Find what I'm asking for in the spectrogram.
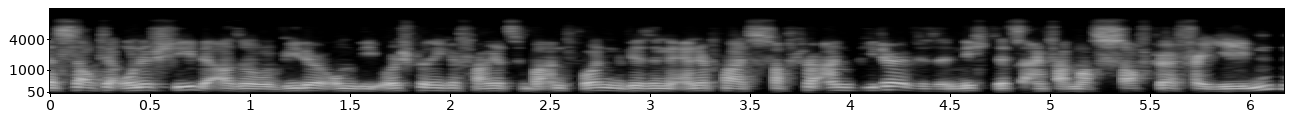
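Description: The sound is dry and close, with no echo. A man talks very fast at a medium pitch. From US East Coast, born in Czechoslovakia. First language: English (Slovak as a small child) (speaking German). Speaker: fintech founder. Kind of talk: interview. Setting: remote call.

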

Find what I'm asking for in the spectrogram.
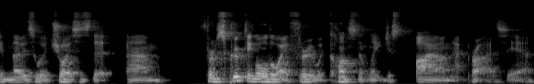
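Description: Talking at a fairly quick pace, a man with an Australian accent keeps a fairly low pitch and makes big swings in loudness. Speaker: film director. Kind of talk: interview.

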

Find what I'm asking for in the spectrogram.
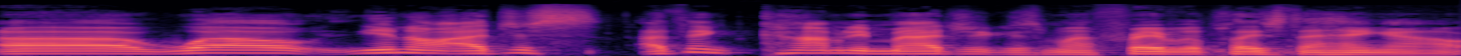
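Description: Talking at a fairly quick pace, a man with a Brooklyn accent uses lively intonation. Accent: New York (Brooklyn). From Coney Island, Brooklyn, New York. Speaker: stand-up comedian. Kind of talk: casual interview chat.

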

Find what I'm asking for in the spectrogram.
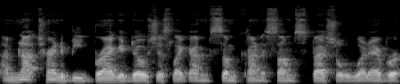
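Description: A man speaks at a moderate pace with an unremarkable speaking voice. His pitch sits fairly low. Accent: American. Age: 30s. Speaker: YouTuber and fitness coach. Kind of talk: casual vlog monologue.

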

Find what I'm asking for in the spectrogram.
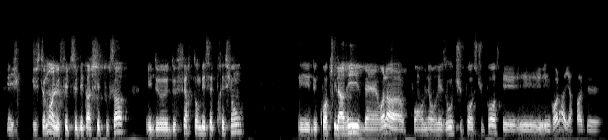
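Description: A man talks at a moderate pace and medium pitch with ordinary pitch variation. His loudness swings widely. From Marseille, southern France. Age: 20s. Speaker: interpreter. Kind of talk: casual interview conversation. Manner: hesitant, many fillers and repetitions.

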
